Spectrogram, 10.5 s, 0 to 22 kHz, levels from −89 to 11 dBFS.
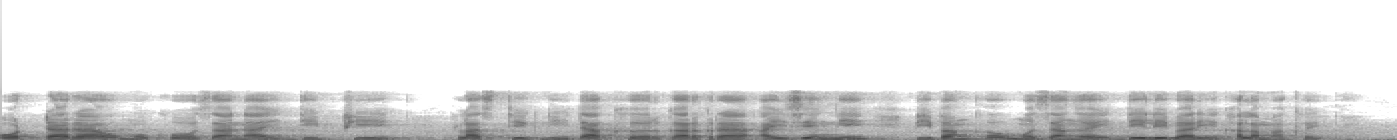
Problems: constant background noise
